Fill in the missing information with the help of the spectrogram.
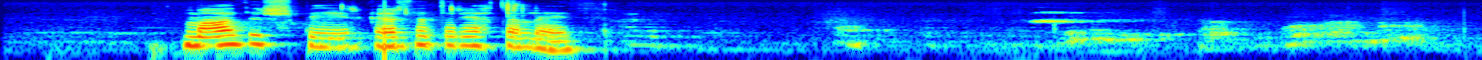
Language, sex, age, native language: Icelandic, female, 40-49, Icelandic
